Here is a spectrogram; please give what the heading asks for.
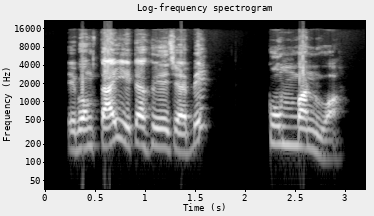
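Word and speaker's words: こんばんは: আমি উচ্চারণ করব তখন যেহেতু এন বি এর সামনে এসছে সেইজন্য এর এই এন এর প্রোনাউন্সিয়েশনটা বা উচ্চারণটা চেঞ্জ হয়ে যাবে এম এ এবং তাই এটা হয়ে যাবে কম্বানোয়া কম্বানোয়া আর কম্বানোয়া মানে তো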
